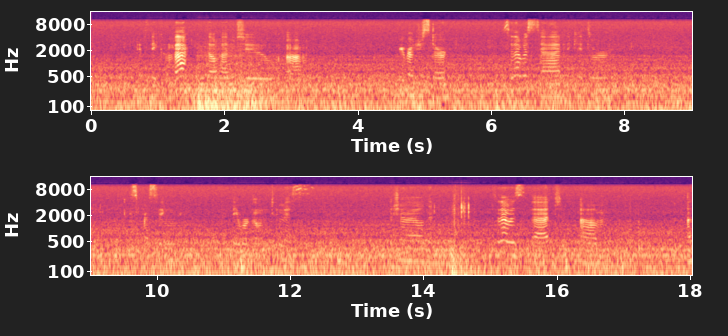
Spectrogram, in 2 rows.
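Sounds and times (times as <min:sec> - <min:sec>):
road and engine rumble in car: 0:00.0 - 0:18.0
person talking: 0:00.7 - 0:03.2, 0:04.6 - 0:05.4, 0:06.2 - 0:07.8, 0:09.6 - 0:10.3, 0:11.2 - 0:12.2, 0:15.1 - 0:16.7
low thump: 0:01.5 - 0:04.0.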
